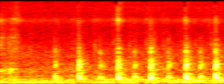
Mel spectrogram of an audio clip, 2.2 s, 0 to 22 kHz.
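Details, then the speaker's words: Troy-Bilt 1842 Super Bronco lawn tractor after engine repower, weak battery, ground jumpered: quick sharp clicks about four a second with no cranking; old 3-post starter solenoid bad, replaced with 4-post solenoid, then starter cranked. "you still can only hear it clicking, which means the solenoid is bad."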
